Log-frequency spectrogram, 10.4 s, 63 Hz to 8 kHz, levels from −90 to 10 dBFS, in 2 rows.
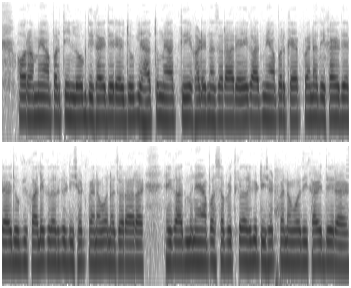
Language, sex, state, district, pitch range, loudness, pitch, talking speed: Hindi, male, Chhattisgarh, Kabirdham, 145-150 Hz, -17 LUFS, 145 Hz, 335 wpm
